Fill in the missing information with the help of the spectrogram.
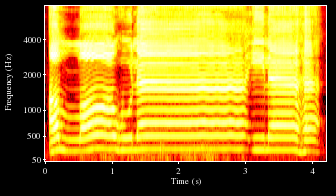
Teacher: لفظ اللہ کو یہاں پر کر کے پڑھنا ہے۔ بعض ساتھی جو اسے باریک پڑھتے ہیں بغیر پر کیے، ایسا درست نہیں ہے۔ لام کے اوپر جو یہ مد لگا ہوا ہے، اس مد کو مد منفصل کہتے ہیں، یعنی مد جائز، تو اس کو کم مقدار میں کھینچنا بھی جائز ہے۔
